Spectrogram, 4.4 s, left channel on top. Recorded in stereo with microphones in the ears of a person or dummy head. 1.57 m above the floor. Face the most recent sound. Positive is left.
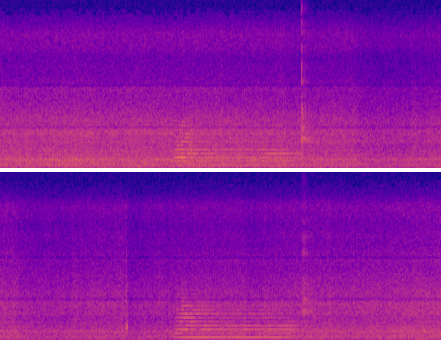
turn(degrees=55)  # may be behind; listen again after turning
